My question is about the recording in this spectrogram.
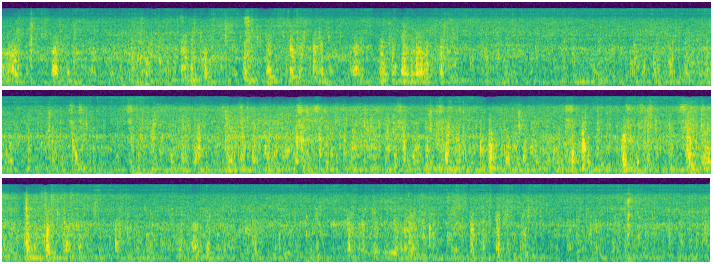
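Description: Mountain bike rolling down a dirt singletrack: steady tyre noise on dirt with frequent clatter and knocks from the frame, chain and components over bumps.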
